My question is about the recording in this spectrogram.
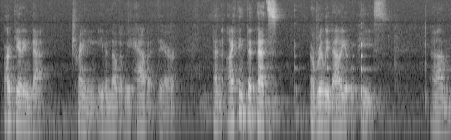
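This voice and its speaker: Brief: man chairing a board meeting, slow and low-voiced, echoey room with faint ambience. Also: fairly bright tone, a little hiss or hum. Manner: slow, measured, hesitant.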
